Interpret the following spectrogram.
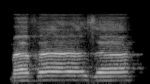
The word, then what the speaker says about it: مفازا: نقف بمد عوض تعوض بفتحه بالف، اقصد تعوض بالف، نسميها ايه؟ مفازا، تمام؟ مد العوض هيجي ان شاء الله موقف. ولكن نطقها ازاي؟ إن للمتقين مفازا حدائق وأعنابا.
